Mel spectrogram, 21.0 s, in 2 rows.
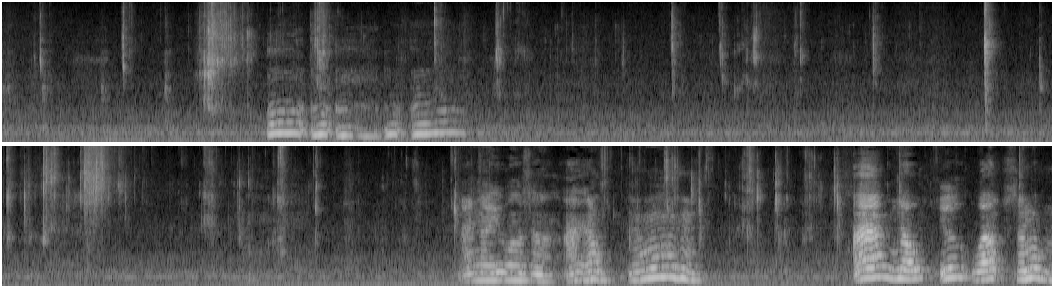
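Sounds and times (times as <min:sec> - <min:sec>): person crunching chips: 0:01.2 - 0:03.4, 0:09.8 - 0:14.8, 0:17.1 - 0:19.1.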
